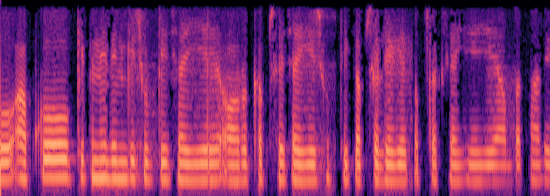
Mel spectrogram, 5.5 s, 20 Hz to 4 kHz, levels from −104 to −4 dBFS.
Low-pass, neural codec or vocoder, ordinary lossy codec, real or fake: 3.6 kHz; none; AAC, 16 kbps; real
